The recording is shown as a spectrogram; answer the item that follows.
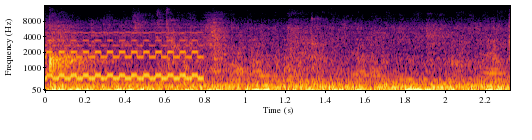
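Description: A telephone's electronic ring, a steady two-tone trill that stops a little under a second in, followed by quiet room tone.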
